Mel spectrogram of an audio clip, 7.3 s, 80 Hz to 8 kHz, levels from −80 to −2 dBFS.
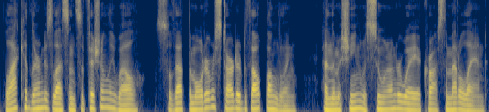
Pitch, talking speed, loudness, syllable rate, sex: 130 Hz, 215 wpm, -17 LUFS, 6.2 syllables/s, male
